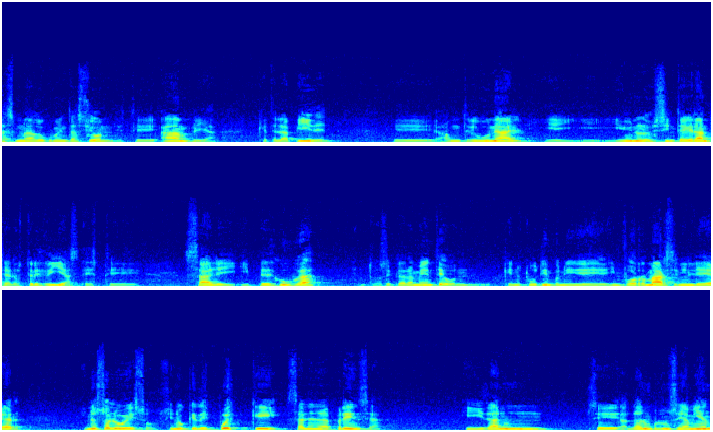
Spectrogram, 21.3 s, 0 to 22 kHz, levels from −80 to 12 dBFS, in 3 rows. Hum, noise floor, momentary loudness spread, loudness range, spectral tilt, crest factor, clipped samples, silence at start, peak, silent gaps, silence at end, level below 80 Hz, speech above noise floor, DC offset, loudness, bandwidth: none; -55 dBFS; 18 LU; 5 LU; -7.5 dB/octave; 24 dB; under 0.1%; 0 s; 0 dBFS; none; 0 s; -60 dBFS; 32 dB; under 0.1%; -24 LUFS; 11.5 kHz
